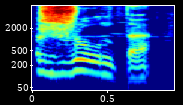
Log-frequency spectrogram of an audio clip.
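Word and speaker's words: junta: В некоторых других странах слово «хунта» читается иначе. Например, как? В Португалии была «жунта».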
